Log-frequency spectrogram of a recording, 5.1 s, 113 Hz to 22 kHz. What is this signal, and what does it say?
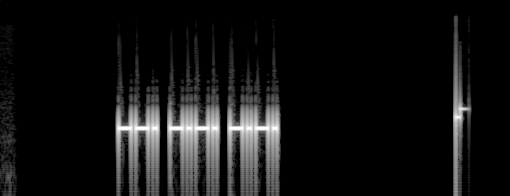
Morse code, heard as a keyed tone, about 28 wpm, 700 Hz. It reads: GCC
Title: USA Call Sign Postfixes - 3 Letters 28wpm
